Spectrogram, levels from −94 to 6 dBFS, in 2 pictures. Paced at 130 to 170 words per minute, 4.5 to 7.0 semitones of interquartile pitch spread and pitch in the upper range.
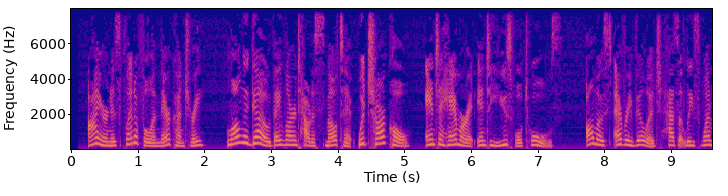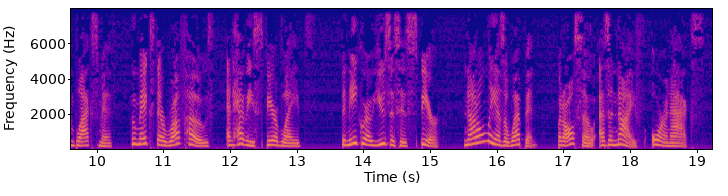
No: average, 185 wpm; average, 5.1 semitones; high, 240 Hz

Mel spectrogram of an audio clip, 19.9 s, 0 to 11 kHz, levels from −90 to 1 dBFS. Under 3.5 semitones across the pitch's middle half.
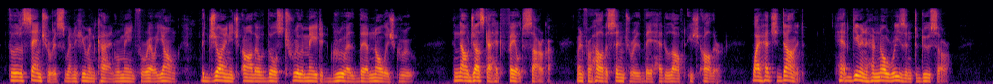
Yes: average, 3.0 semitones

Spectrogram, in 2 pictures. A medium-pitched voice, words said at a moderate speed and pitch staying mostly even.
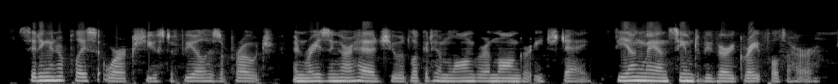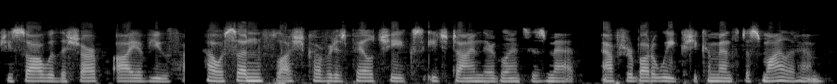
No: medium, 150 Hz; fast, 245 wpm; narrow, 1.6 semitones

